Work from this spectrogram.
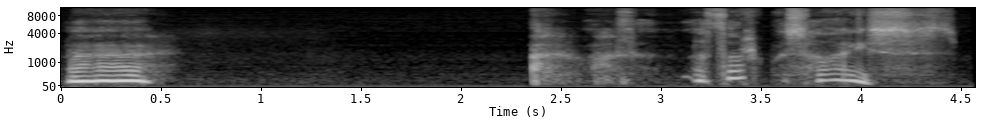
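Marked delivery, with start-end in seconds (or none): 2.4-4.5 stunned whisper. Acted. Simon stunned realization.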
